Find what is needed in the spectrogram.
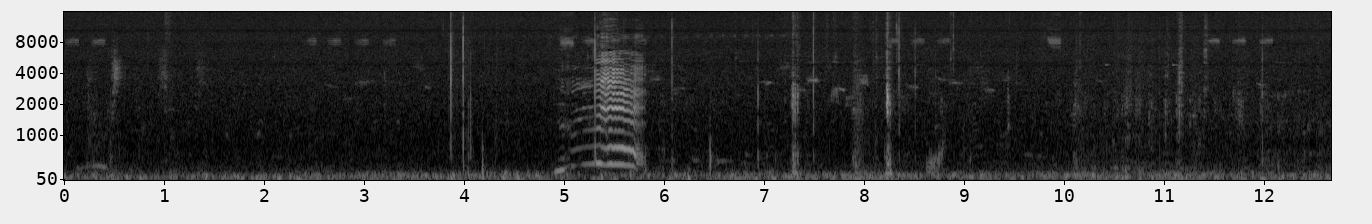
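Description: A goat bleats once, about five seconds in, a single call that rises and then falls in pitch. A steady low rumble and a few faint clicks lie underneath.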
